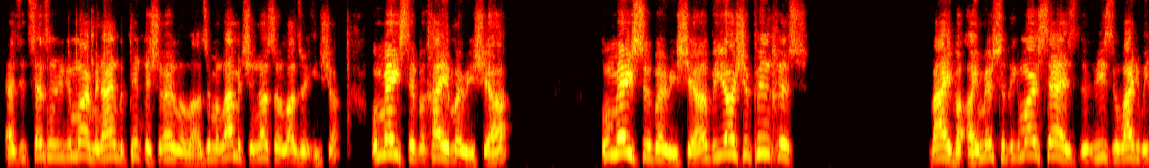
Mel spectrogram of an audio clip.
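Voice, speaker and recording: High, bright New man teaching Talmud. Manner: argumentative, asking and answering his own questions. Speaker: rabbi teaching a Talmud class. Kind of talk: Talmud lecture, reading and explaining text.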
